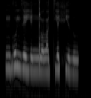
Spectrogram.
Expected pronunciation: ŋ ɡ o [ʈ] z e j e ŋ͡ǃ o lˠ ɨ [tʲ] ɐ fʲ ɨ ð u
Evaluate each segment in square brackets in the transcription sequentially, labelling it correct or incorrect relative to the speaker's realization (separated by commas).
incorrect, correct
